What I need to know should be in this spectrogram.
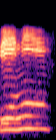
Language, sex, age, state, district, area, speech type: Bodo, female, 45-60, Assam, Kokrajhar, rural, conversation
